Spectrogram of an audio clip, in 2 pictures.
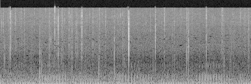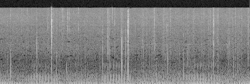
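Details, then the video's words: Domestic cat purring steadily beside a crackling fireplace. The low rumble swells and fades with each breath, about every second and a half, while sharp pops and snaps from the fire cut through above it. "Fall asleep to the Purring of a Cat & Fireplace"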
